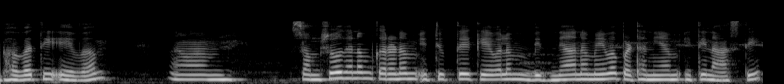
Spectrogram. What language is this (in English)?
Sanskrit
